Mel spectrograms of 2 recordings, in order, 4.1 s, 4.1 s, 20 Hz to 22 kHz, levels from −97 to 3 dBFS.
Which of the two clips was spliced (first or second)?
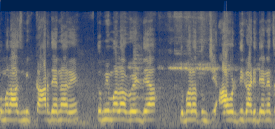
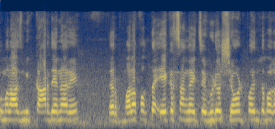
first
